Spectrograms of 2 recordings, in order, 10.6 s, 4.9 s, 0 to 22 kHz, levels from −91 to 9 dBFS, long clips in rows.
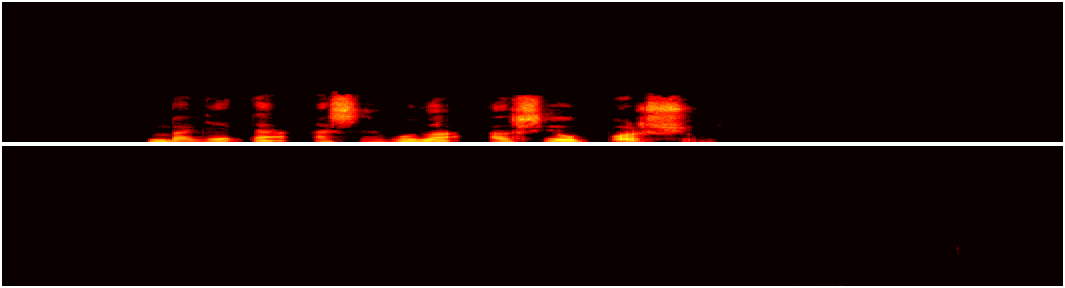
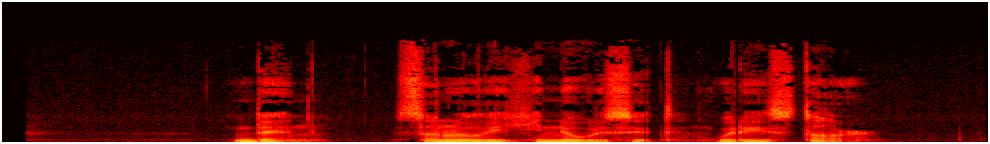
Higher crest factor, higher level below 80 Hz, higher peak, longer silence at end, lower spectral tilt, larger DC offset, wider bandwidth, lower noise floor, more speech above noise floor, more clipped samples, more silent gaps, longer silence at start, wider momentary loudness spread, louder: first, 28 dB vs 20 dB; first, -70 dBFS vs -80 dBFS; first, -6 dBFS vs -16 dBFS; first, 7.2 s vs 0.6 s; about the same, -4 dB/octave vs -4 dB/octave; neither; second, 7.8 kHz vs 16 kHz; first, under -90 dBFS vs -69 dBFS; first, over 62 dB vs 36 dB; neither; first, 1.45-1.54 s, 2.31-2.43 s vs none; second, 0.75 s vs 1.15 s; second, 9 LU vs 16 LU; first, -28 LUFS vs -34 LUFS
